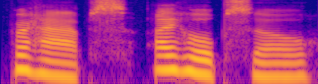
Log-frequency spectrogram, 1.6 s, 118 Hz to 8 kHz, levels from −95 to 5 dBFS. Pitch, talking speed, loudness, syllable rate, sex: 200 Hz, 150 wpm, -15 LUFS, 3.5 syllables/s, female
